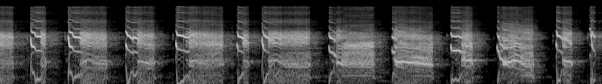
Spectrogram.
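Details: Recording of an otter meant to lure wild otters: a steady run of loud, rasping screams, roughly one every half second, each starting with a quick rising note before a hoarse, sustained squeal.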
